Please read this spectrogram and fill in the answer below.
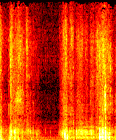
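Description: A paper gift bag and plastic-packaged craft supplies being handled: rustling with a few light knocks and taps, a short lull in the middle, then more rustling.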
